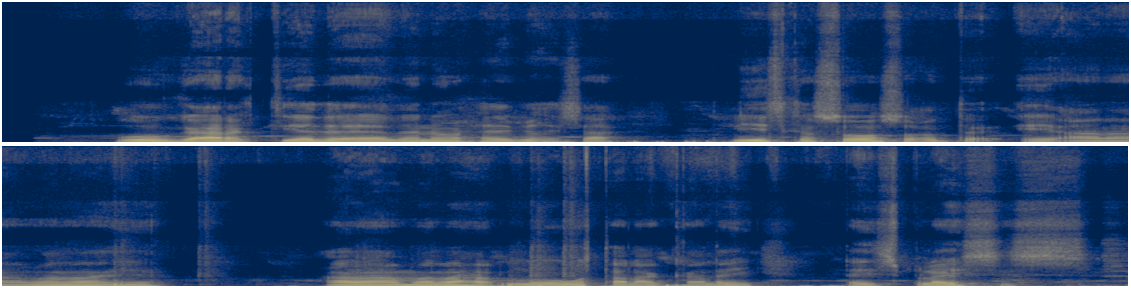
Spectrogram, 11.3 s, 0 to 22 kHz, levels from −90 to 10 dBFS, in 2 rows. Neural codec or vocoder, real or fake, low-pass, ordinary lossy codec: none; real; none; none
